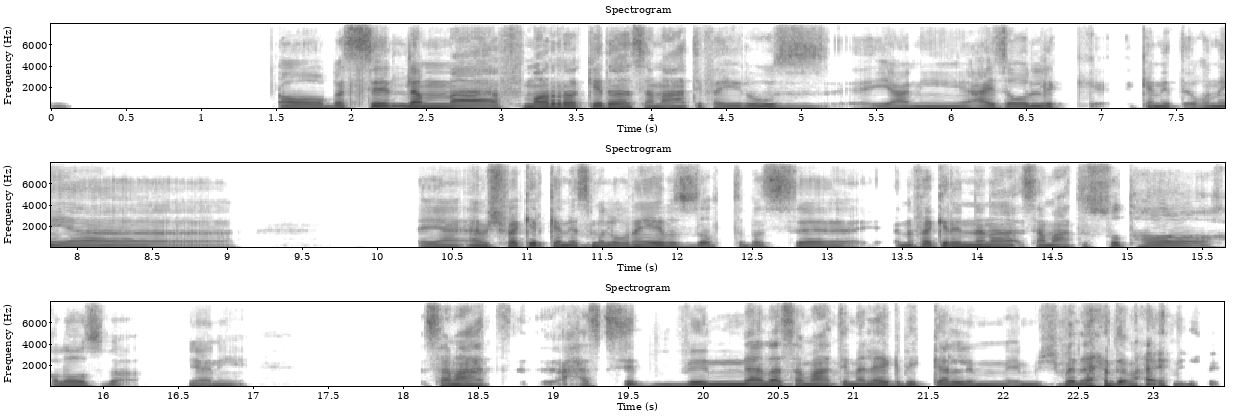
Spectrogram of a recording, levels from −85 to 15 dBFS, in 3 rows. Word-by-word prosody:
إمم. 105 -2 -19 1.4
آه، 105 -3 +2
بس 120 - +4
لمّا 155 +1 +5
في 145 - -6
مرّة 185 +3 +5
كده 185 +4 +2
سمَعت 165 +3 -2
فيروز 115 - -2
يعني 100 +1 -4
عايز 125 +7 -2
أقول 130 +2 +1
لِك 135 -1 -8 0.2
كانت 110 0 -3
أغنية 115 +7 -2 2.3
يعني 100 0 -3
أنا 125 +1 +1
مش 130 - +1
فاكر 165 +3 +3
كان 135 -3 0
اسم 155 +4 0
الأغنية 130 +1 -1
إيه 145 - +4
بالضبط، 140 +4 -3
بس 100 +2 -2 0.7
أنا 115 - -1
فاكر 160 +3 +2
إن 130 -2 +2
أنا 150 +1 +1
سمَعت 130 +5 -2
صوتها 145 -5 -3
خلاص 105 -3 -2
بقى، 90 - -10 0.3
يعني 85 -1 -7 1.2
سمَعت - - +1 0.4
حسيت 145 +8 -3
بإن 115 +1 +2
أنا 150 +3 +5
سمَعت 140 +2 +1
ملاك 125 +4 +2
بيتكلم، 110 0 -1 0.4
مش 100 0 -8
بني 130 0 +3
آدم - - +4
عادي. - - -2
125 Hz, 115 wpm, -24 LUFS, 105-145 Hz, 2.3 s, لمّا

